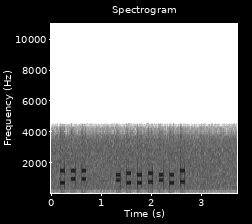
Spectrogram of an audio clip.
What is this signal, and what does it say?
DTMF, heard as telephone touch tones, dialled by machine, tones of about 90 ms. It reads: 3## 7215716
